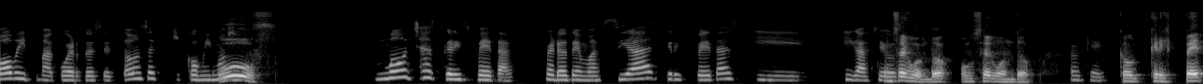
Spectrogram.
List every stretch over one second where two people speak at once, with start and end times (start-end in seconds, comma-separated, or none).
none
